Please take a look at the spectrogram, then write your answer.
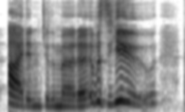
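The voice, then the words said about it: Weird put-on accent. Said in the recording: “a really good, weird middle accent”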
